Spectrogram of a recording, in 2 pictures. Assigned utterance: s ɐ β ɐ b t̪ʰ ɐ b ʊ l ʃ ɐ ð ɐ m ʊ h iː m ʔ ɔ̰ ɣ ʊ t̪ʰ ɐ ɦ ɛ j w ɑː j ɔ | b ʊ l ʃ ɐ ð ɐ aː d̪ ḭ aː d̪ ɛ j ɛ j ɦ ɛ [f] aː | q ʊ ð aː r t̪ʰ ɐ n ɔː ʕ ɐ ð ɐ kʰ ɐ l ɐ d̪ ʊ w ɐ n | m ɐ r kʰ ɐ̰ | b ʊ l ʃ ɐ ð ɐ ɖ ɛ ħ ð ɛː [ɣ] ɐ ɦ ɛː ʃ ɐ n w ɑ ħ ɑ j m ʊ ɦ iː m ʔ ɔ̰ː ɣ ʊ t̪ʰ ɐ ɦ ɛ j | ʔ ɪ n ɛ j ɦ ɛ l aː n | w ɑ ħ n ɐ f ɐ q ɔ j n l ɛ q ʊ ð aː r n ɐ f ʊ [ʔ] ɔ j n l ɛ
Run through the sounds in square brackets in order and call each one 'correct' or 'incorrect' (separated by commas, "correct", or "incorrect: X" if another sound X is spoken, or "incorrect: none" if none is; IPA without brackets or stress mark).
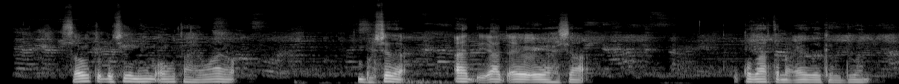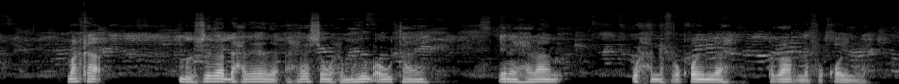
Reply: incorrect: ʃ, incorrect: ð, incorrect: q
